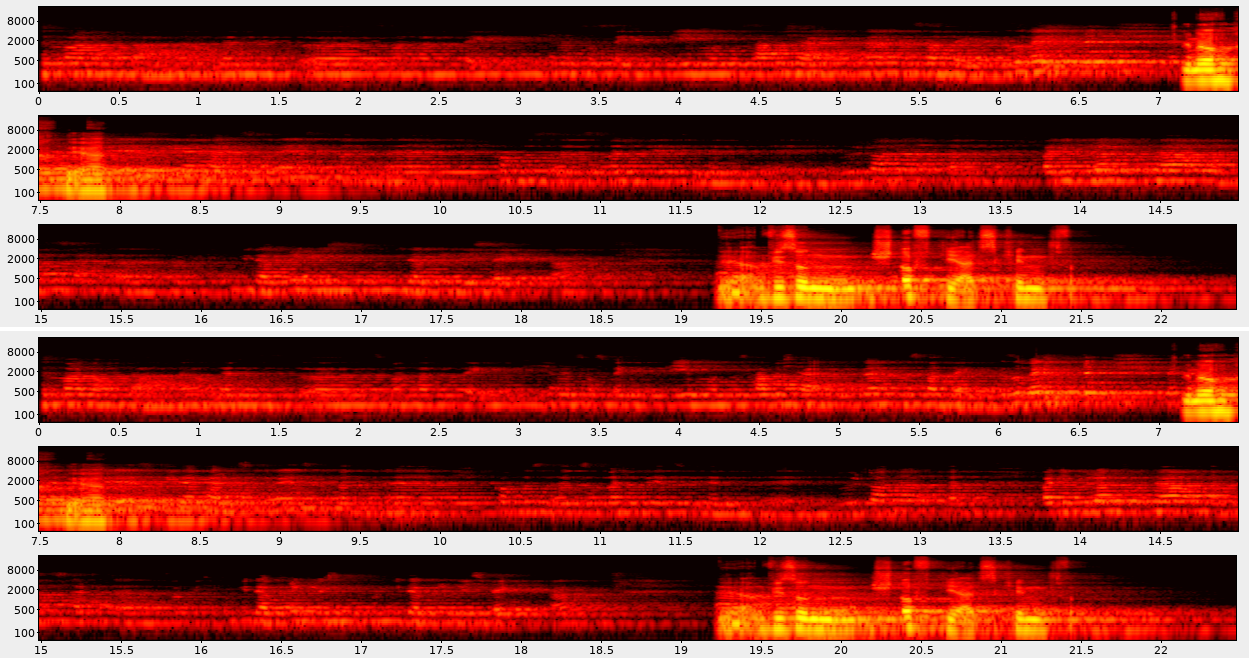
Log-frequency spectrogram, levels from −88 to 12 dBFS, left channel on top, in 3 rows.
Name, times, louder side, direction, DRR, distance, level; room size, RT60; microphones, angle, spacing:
voice 1, 0.0-18.3 18.6-18.9 19.2-19.8 20.0-20.2, equal, 90° right, 0 dB, 5.7 m, -44 dB
voice 2, 7.1-7.9 19.2-21.4, left 1 dB, 20° left, 11 dB, 0.6 m, -23 dB
22.0 x 17.5 x 7.2 m, 2.7 s
head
